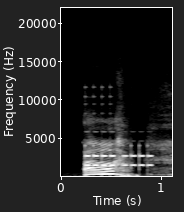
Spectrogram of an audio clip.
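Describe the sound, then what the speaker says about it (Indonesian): Loud morning alarm ringing in one short, bright, tonal burst. "Alarm keras mencoba membangunkanku."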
